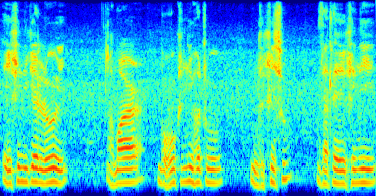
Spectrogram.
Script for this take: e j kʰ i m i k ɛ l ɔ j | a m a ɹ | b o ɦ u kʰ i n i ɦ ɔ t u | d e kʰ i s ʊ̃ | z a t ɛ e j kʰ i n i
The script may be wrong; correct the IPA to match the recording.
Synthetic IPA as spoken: e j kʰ i n i k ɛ l o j | a m a ɹ | b o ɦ u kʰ i n i ɦ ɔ t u | d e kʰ i s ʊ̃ | z a t ɛ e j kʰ i n i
